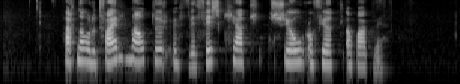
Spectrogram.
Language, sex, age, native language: Icelandic, female, 50-59, Icelandic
